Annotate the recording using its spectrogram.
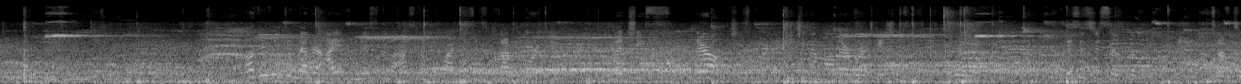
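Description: Indoor volleyball gym ambience: scattered ball bounces and hits, short high sneaker squeaks on the hardwood, and players and spectators talking and calling out, all echoing in a large hall.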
